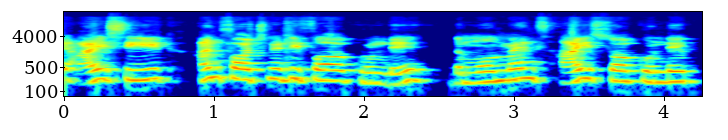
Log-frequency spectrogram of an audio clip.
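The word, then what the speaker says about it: Koundé: Yes, that's how it's pronounced, Jules Kounde or Jules Kounde.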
